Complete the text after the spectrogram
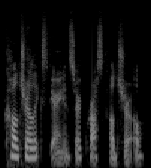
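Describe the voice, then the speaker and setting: A woman from Turkey whose first language is Turkish, a coach guest on a podcast, chatting casually and warmly with many fillers. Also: medium pitch, expressive, fast talker, creaky, slightly rough, no echo, clean studio sound. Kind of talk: casual interview chat.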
